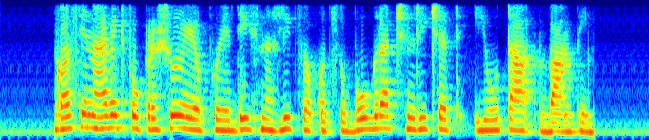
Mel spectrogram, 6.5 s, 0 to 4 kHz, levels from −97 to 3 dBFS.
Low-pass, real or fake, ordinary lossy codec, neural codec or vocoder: 3.6 kHz; real; none; none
